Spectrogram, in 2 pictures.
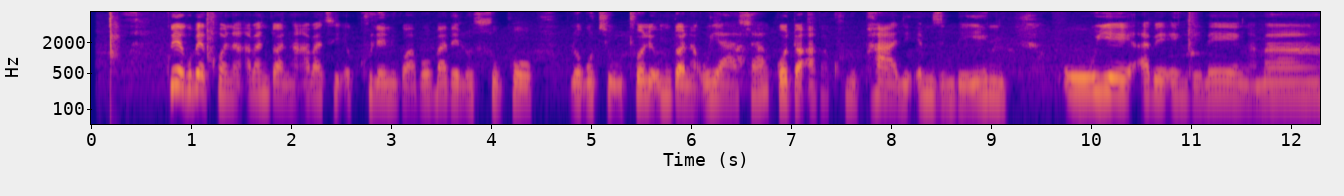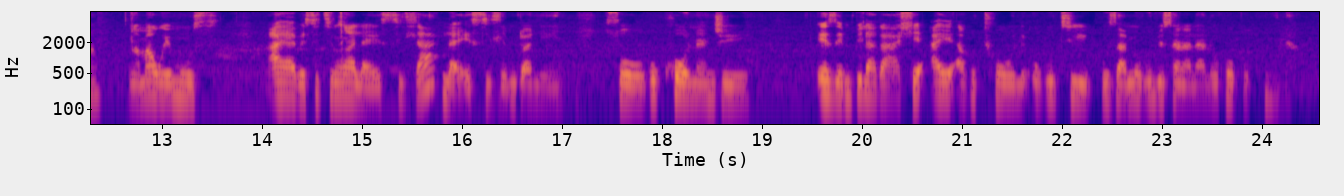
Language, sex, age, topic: North Ndebele, female, 36-49, health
